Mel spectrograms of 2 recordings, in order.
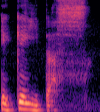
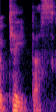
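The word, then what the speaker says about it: haecceitas: y no otro distinto, la ekeitas, o echeitas, como quieran traducirlo, o sea, pronunciarlo, ¿no?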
